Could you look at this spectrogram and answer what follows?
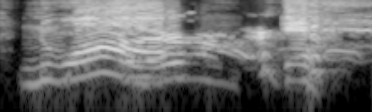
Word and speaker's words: noir: they're crime no it's not s'mores and it's not no it's noir and s'mores. What the hell is Rob? YOU DO THIS TO BUG ME. THIS IS NOT INCIDENTAL, nor is it accidental. You know, it's the French word for black, which is noir. Noir, crime, noir. That's It doesn't rhyme with manure.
